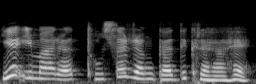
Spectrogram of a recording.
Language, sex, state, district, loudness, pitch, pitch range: Hindi, female, Assam, Kamrup Metropolitan, -16 LUFS, 245 Hz, 215-285 Hz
